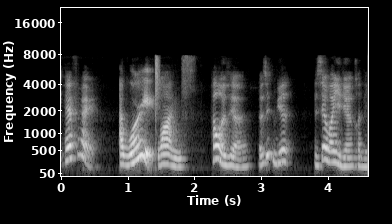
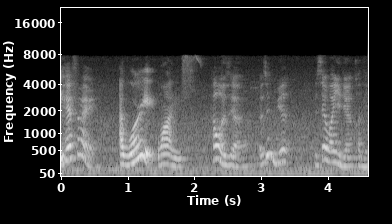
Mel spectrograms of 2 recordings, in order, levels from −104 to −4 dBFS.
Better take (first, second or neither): second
